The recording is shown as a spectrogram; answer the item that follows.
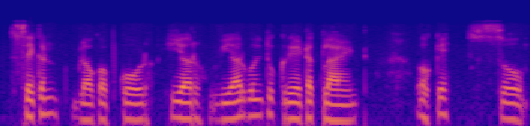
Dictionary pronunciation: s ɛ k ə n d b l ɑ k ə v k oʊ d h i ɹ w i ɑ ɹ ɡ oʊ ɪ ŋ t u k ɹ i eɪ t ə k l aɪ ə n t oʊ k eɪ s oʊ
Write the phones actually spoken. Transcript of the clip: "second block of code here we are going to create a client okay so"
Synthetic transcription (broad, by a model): s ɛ k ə n d b l ɑ k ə p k oʊ d h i ɹ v i ɑ ɹ ɡ oʊ ɪ ŋ t u k ɹ i eɪ t ə k l aɪ ə n t oʊ k eɪ s oʊ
